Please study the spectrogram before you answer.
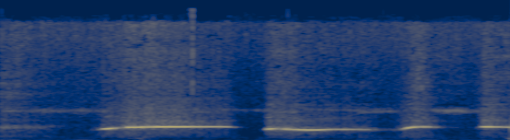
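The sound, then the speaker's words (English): A person whistles a short series of four sustained, clear high notes separated by brief pauses. The first note is the longest and the last is cut short. “Will you show me how to do that? What, whistle? Yeah. Easiest thing in the world. Just watch me. I'll show you how.”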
